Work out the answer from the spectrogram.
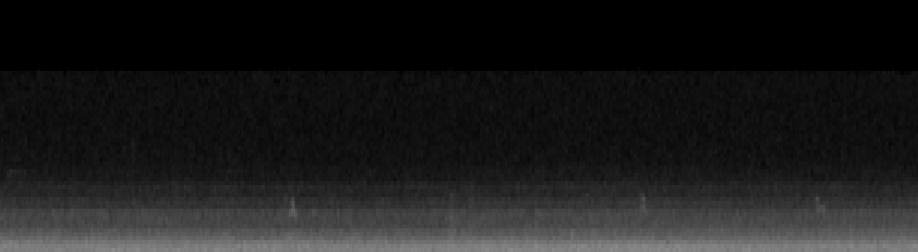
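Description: A distant train running on the line: a steady rumble and rail noise, growing a little louder near the end.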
